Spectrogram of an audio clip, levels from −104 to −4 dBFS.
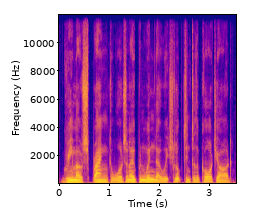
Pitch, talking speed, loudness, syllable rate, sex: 125 Hz, 185 wpm, -16 LUFS, 5.4 syllables/s, male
